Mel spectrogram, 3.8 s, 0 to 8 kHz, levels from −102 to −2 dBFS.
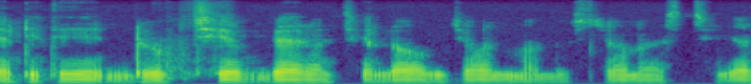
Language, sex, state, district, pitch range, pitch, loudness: Bengali, male, West Bengal, Paschim Medinipur, 85-90 Hz, 85 Hz, -19 LUFS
